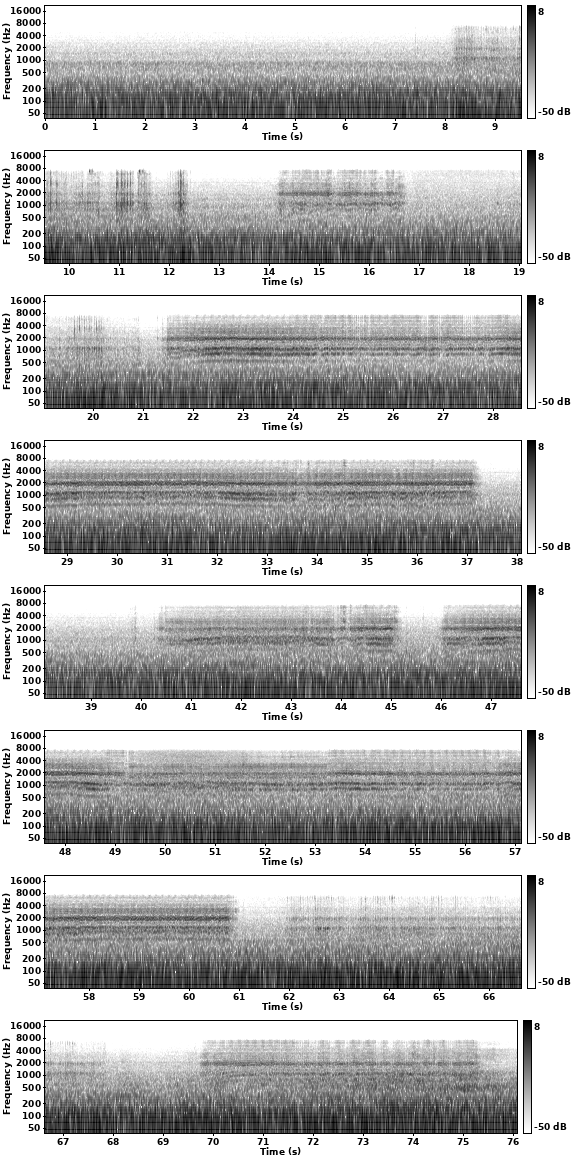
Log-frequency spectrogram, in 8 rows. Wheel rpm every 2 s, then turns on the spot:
0, 0, 0, 0, 20, 10, 0, 60, 20, 10, 20, 60, 70, 70, 70, 60, 70, 70, 30, 0, 50, 70, 30, 60, 70, 70, 70, 70, 70, 70, 30, 20, 20, 20, 10, 70, 70, 30.
8-12 18-20 60-68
